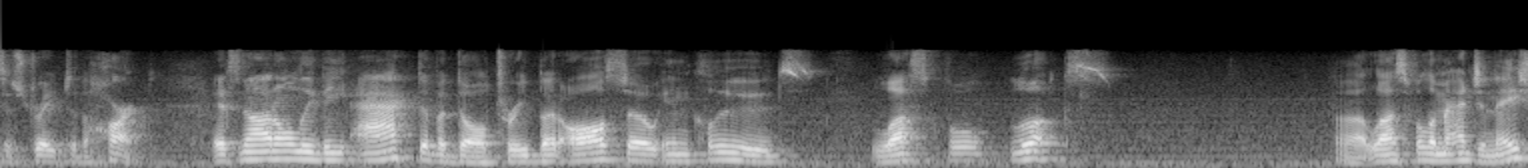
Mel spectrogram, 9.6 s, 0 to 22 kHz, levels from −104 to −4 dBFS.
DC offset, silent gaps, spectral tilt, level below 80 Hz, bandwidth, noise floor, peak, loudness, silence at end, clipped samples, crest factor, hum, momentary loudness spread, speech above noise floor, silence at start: under 0.1%; none; -5 dB/octave; -52 dBFS; 7.4 kHz; -50 dBFS; -2 dBFS; -21 LUFS; 0 s; under 0.1%; 18 dB; none; 15 LU; 30 dB; 0 s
